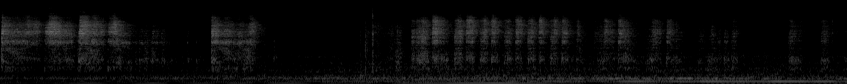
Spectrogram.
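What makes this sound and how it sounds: A purple felt-tip marker rubs back and forth across the paper page of an open paperback coloring book lying on a desk mat, while the other hand holds the book flat. The result is a bright, hissy scratching that comes in quick bursts of strokes, with a brief quieter stretch in the middle.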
